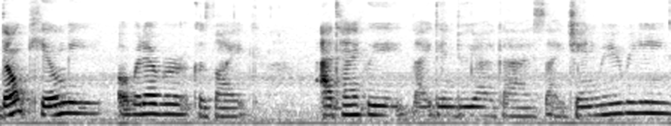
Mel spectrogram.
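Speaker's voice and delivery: very quiet, sheepish, ashamed whisper. Addressing Aquarius viewers after skipping their January reading, whispering. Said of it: "I'm whispering because I'm ashamed of myself".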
